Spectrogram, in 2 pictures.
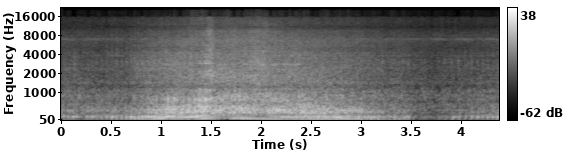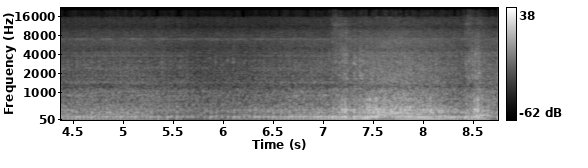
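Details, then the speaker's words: Nissan 240SX S14 after a new fuel filter install: revs rise, then sag and stumble midway before picking up. A slight throttle hesitation remains but is a lot better than before. "new fuel filters in it still does a little hesitation it's a lot better"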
